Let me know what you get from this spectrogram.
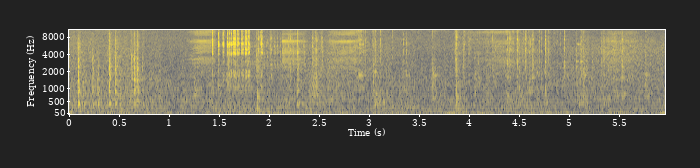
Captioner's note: boards creaking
